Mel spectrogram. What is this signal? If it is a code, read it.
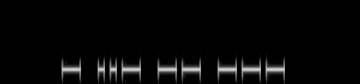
Morse code, heard as a keyed tone, about 20 wpm, 700 Hz. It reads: TUMO
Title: Build A Word - 1 Letter At A Time - 5-Letter Words - 20wpm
